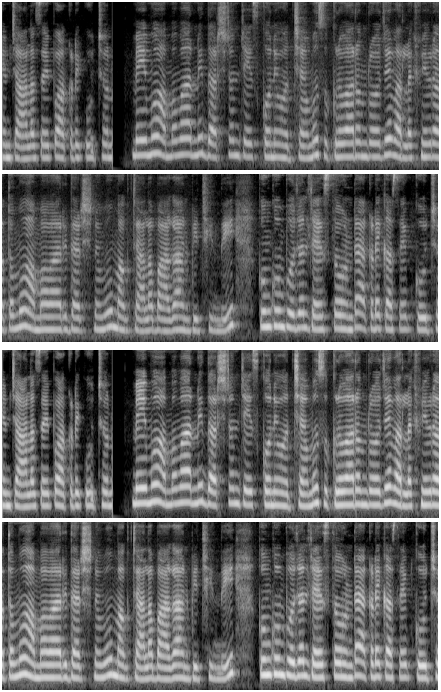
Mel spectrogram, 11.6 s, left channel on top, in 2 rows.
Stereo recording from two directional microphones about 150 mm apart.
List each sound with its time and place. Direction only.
0.0 s a woman's voice: 30° right (ahead or behind)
